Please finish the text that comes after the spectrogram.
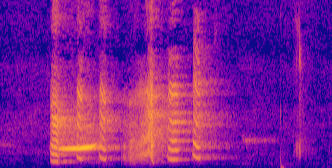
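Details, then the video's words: Caged pet Indian ringneck parrot mimics human speech at a mirror: a quick run of about six clipped, voice-like syllables with one longer rising vowel, then faint clicks in a small quiet room. "Non -Stop Talking Parrot"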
